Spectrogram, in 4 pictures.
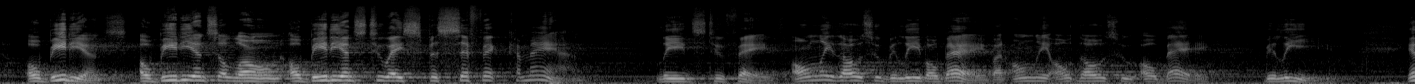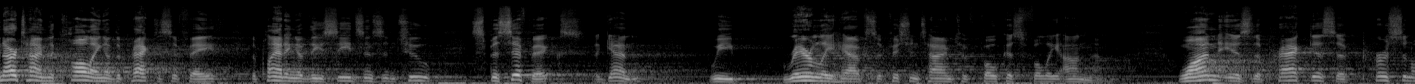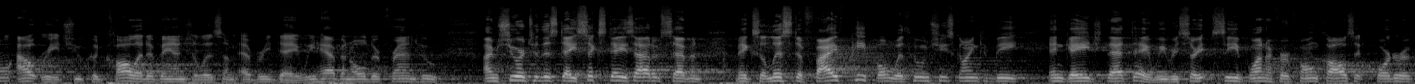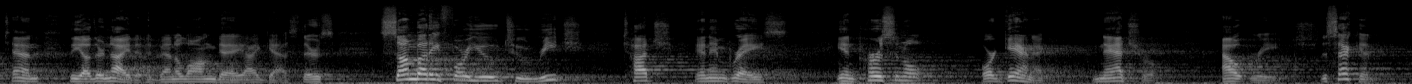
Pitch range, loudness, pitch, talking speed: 130-170 Hz, -32 LUFS, 145 Hz, 145 wpm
